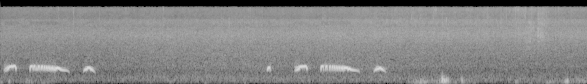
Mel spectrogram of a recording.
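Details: Spotted dove used as a trapping decoy in training, with a second wild female. Two full coo phrases, each of short notes around a long falling rolled coo, are separated by a pause. A few low thumps come near the end.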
